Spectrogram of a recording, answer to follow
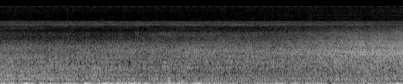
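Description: Road traffic on a highway: cars approaching and passing, a steady rush of tyre and engine noise with a low rumble, getting a little brighter toward the end.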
